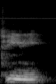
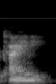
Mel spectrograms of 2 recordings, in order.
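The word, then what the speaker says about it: Tini: Tina, it's Teeny. I mean, obviously, T-I-N-I, Teeny, or Tiny. No, Teeny.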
